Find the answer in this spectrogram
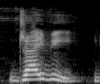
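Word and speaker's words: drive: वी ए ठीक है ड्राइविंग ड्राइविंग बोल रहे हैं तो इसको देखिए इसका भी यहां पे ए जो है हमारा यहां पे भी उसका उच्चारण नहीं हो रहा है यहां पे इसको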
